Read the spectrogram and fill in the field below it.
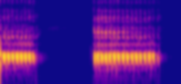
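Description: A telephone rings twice, each ring a buzzy warbling tone separated by a short silence.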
